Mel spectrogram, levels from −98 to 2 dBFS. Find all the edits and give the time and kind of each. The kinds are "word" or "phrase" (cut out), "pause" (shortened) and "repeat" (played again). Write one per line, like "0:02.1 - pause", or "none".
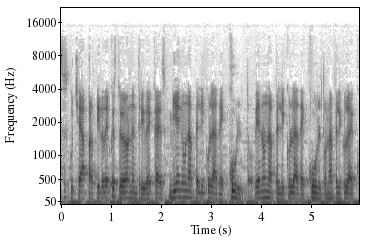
0:01.0 - word
0:02.1 - word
